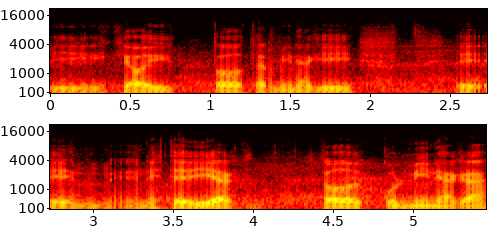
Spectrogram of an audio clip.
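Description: The delivery is monotone and flat at a fairly slow pace. The sound is dry with no echo, over light background noise. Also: man. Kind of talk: interview answer. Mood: emotional, grateful. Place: hall. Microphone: handheld.

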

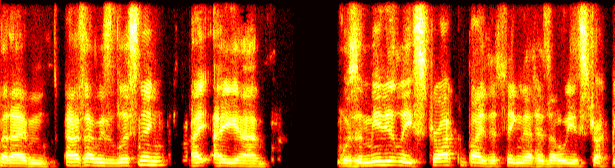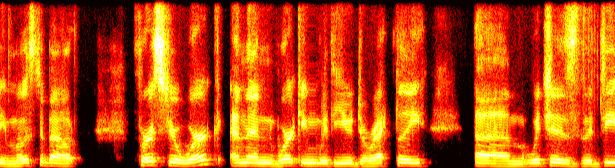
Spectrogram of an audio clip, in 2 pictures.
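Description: At a moderate pace, a man with a fairly high pitch and a dark, mellow tone speaks in fairly even intonation against a quiet background. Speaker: professor and exhibition curator; professor. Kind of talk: academic commentary. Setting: video call. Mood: warm, appreciative. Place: home room. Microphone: video call.

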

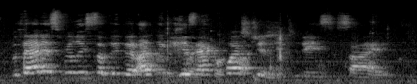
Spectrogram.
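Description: Against light background noise and audible room echo, a woman talks very fast at a high pitch. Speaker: speaker. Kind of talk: lecture. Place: classroom. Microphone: podium.

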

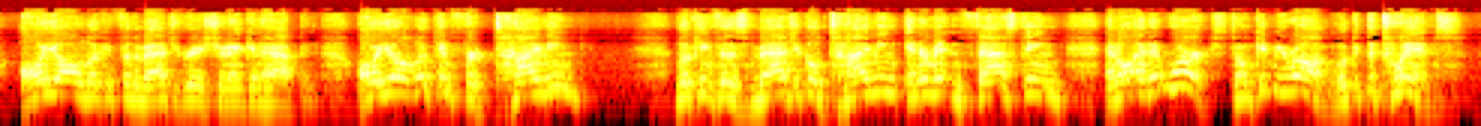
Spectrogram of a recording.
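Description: A man speaks very fast in a raised, projected voice with lively intonation, over a quiet background. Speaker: fitness vlogger. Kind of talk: casual vlog chat. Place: home room. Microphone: webcam.

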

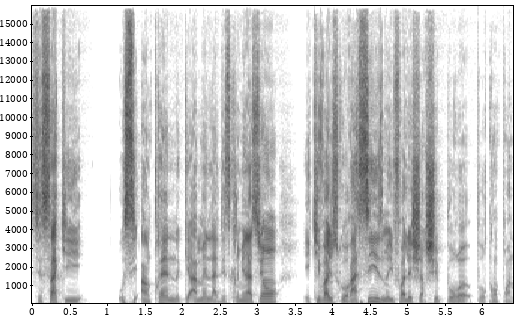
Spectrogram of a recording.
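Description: A man at a fairly low pitch with lively intonation and a moderate pace, against a quiet background. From Chad. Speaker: artistic director of a literary festival; guest. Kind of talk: interview. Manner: halting, many hesitations. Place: studio. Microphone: studio mic.

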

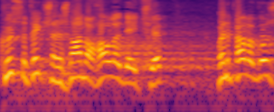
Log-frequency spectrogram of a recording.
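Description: Noticeable background noise sits behind a man's high voice. He speaks at a moderate pace with ordinary pitch variation. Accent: Irish. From Ireland. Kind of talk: debate. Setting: stage with audience.

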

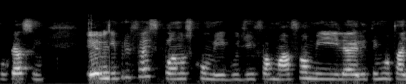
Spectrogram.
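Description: Fairly quick, high-pitched speech from a woman. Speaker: caller seeking advice. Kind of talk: personal confession to a pastor. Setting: video call on phone. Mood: troubled, soft, earnest. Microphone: phone near.

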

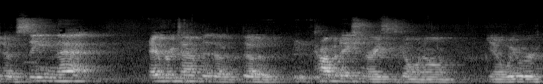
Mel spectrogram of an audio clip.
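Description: With light background noise and audible room echo, a man talks with fairly even intonation. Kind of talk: press conference speech. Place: meeting room.

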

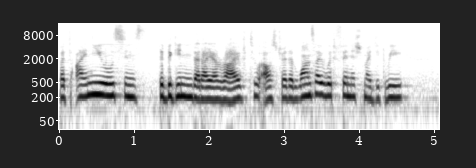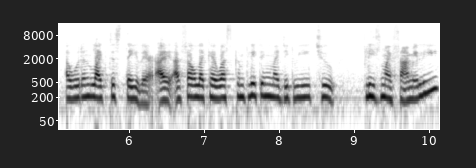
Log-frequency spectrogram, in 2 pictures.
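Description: A woman with a Spanish accent talks at a fairly quick pace in a dark, mellow tone. Her intonation stays fairly even. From Colombia. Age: 40s. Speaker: opera singer. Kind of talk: testimony. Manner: halting. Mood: calm, thoughtful. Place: home room.

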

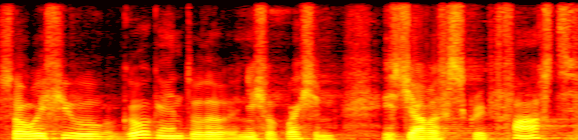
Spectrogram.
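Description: The surroundings are quiet. A man does the talking. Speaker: conference speaker. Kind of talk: conference talk. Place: hall. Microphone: podium.

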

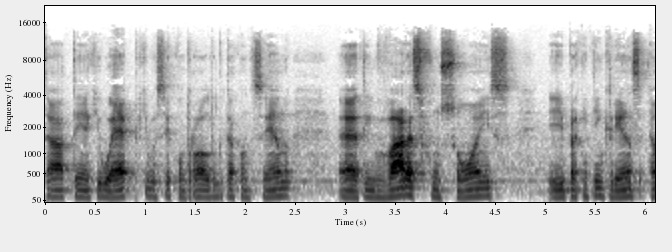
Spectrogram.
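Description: At a fairly quick pace, the man talks while music is heard behind him. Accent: Brazilian. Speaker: tech reviewer and deals channel host. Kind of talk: sales pitch, promo deal rundown; video review / promo rundown. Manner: brisk, upbeat bargain-hunter pitch; opinionated, recommends with confidence.

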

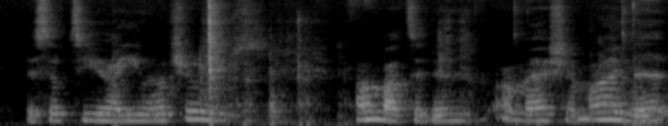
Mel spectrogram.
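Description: A woman at a medium pitch with monotone, flat intonation and a moderate pace, over noticeable background noise. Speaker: cooking vlogger. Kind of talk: cooking tutorial. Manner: casual, conversational. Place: kitchen. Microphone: phone near.

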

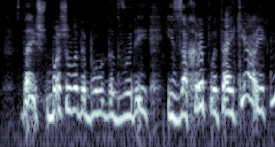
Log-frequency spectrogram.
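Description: A female-sounding voice puts on a hoarse character voice, high-pitched for a woman. She talks at a fairly quick pace.

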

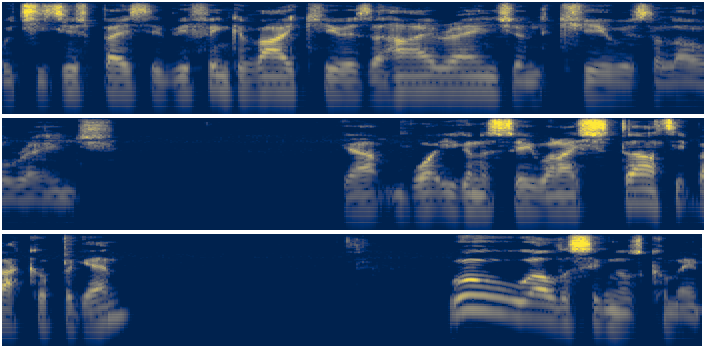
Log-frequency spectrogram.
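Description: A man speaks with a northern English accent at a moderate pace, with ordinary pitch variation. He leaves long, frequent pauses. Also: medium pitch for a man. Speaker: radio hobbyist. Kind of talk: screen-recorded software tutorial. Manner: casual, relaxed.

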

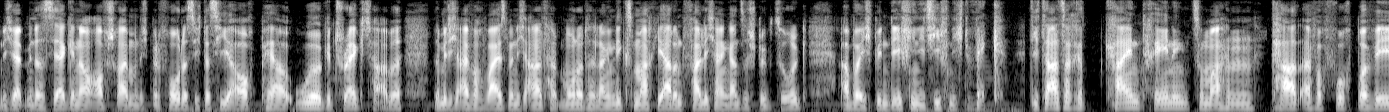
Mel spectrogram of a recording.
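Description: A man's flat, monotone delivery at a fairly quick pace, dry with no echo. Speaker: hiker vlogger. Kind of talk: casual vlog chat. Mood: reflective, determined. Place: open country. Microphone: phone near.

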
